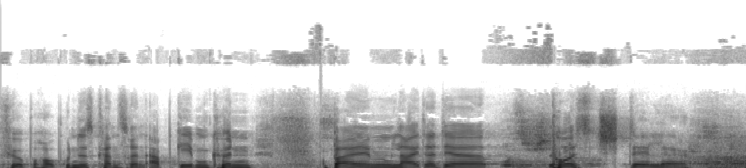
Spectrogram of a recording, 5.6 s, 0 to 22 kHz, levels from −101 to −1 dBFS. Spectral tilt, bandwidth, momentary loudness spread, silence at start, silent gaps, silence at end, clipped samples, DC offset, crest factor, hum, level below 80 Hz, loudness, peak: -5 dB/octave; 18 kHz; 6 LU; 0 s; none; 0 s; under 0.1%; under 0.1%; 18 dB; none; -44 dBFS; -22 LUFS; -4 dBFS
